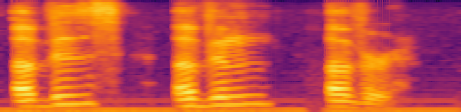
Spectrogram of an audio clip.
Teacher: And you drop the H, and it's of his, of him, of her.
